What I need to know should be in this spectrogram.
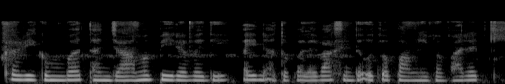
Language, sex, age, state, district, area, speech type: Manipuri, female, 18-30, Manipur, Kakching, rural, spontaneous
